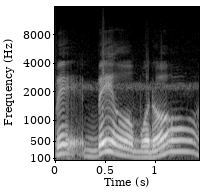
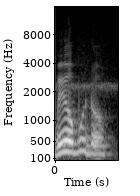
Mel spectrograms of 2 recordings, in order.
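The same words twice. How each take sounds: First: Drawn out slowly, syllable by syllable; slow parrot coaching. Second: A higher, lightly voiced parrot echo; parrot repeating. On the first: Retold or imitated. Preacher teaching the parrot its words, very slow. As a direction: spell it out slowly as if training a parrot. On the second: The parrot echoing its lesson, a light parrot voice. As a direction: squawk it back like a parrot, mildly. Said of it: "nanti dia bilang".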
